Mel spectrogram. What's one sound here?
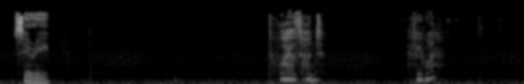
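A young woman speaks in short, halting bursts, close by.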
